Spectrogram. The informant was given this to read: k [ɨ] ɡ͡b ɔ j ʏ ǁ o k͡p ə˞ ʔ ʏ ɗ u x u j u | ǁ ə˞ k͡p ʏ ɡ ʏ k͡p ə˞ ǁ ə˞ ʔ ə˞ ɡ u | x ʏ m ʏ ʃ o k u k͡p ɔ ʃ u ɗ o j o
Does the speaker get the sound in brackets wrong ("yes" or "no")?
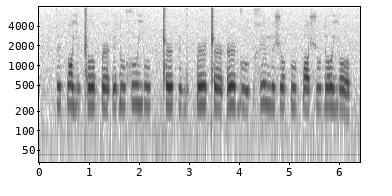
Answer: yes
